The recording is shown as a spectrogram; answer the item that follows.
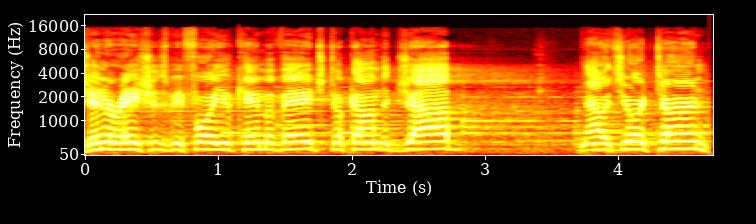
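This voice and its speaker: A man with a high pitch speaks in a raised, projected voice at a moderate pace, with fairly even intonation. Music plays in the background. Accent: American. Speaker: actor and commencement speaker. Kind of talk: commencement speech to a live audience.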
